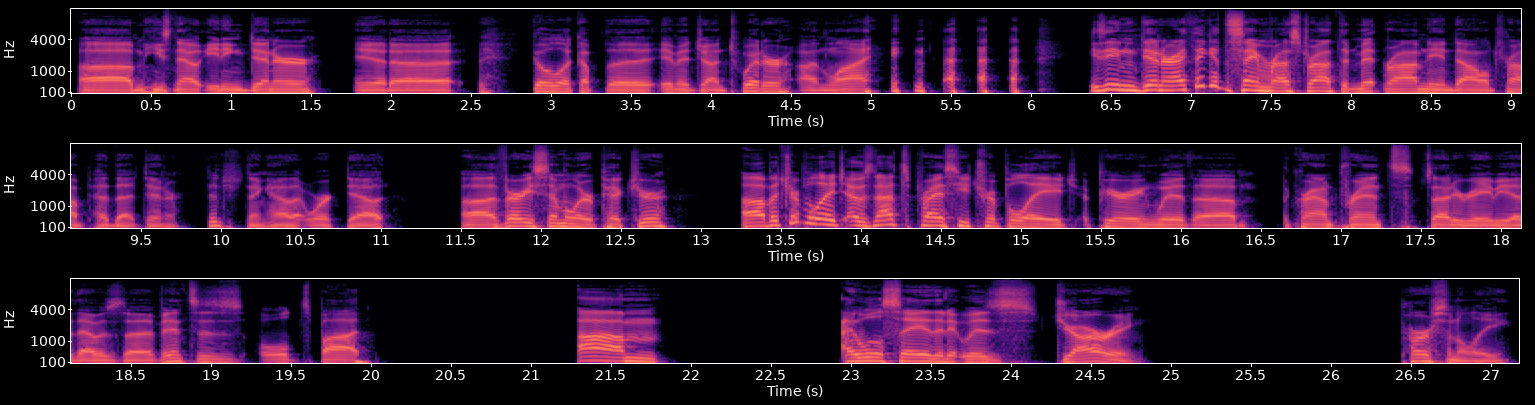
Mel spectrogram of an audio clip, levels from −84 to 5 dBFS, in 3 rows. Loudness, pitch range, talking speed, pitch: -22 LUFS, 100-140 Hz, 170 wpm, 115 Hz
